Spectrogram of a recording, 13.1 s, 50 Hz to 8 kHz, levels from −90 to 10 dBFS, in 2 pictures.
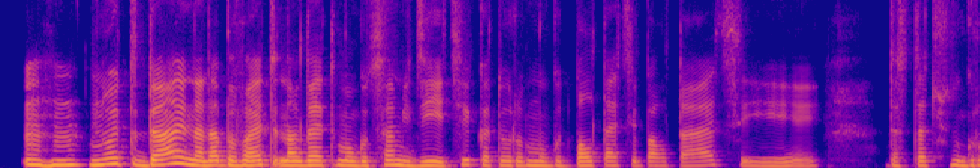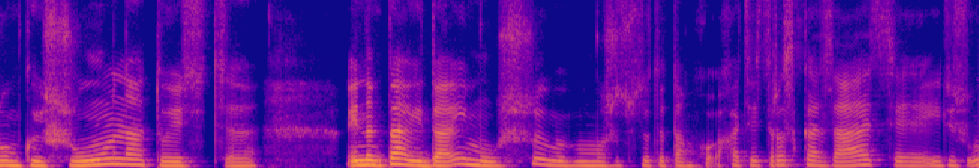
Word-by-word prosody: Мгм. 225 0 +5
Ну, 230 +3 +5
это 270 -4 +2
да, 230 +8 +6
иногда 210 -5 +6
бывает, 210 0 +3
иногда 205 0 +5
это 210 +1 -3
могут 195 -2 +2
сами 225 +1 +2
дети, 190 +3 0
которые 205 -2 -3
могут 195 -2 -2
болтать 195 +1 -2
и 195 - -6
болтать, 190 +3 -7
и 180 +1 -6 0.4
достаточно 200 +2 -5
громко 205 0 -1
и - - 0
шумно. 230 +6 -1
То 215 -3 -9
есть, 185 0 -8
э, 175 +1 -8 0.6
иногда 220 +4 +3
и, 205 - +2
да, 190 +1 0
и 255 +1 -4
муж, 190 -2 -5
э, 260 - -6
может 190 -3 -7
что-то 195 0 -12
там 185 -2 -11
хо - - -14
хотеть 205 -1 -12
рассказать, 215 +1 -7
э, 190 -1 -10
или 195 +1 -10
ж 195 - -15
у 215 - -6
200 Hz, 185 wpm, -20 LUFS, 190-220 Hz, 0.6 s, да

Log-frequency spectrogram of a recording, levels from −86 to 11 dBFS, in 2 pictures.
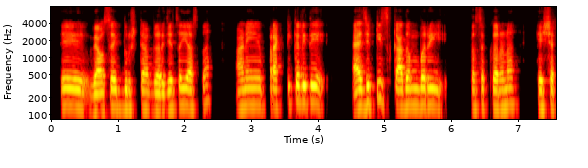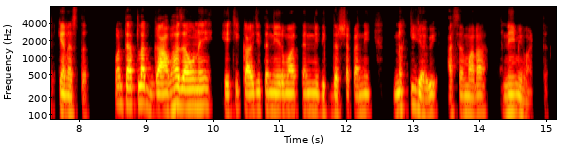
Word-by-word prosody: ते 145 -2 +2
व्यावसायिकदृष्ट्या 130 +2 +2
गरजेचंही 130 +5 +2
असतं 140 +4 -2 0.5
आणि 145 +1 -1
प्रॅक्टिकली 140 - +2
ते 325 0 +7 0.6
ॲज 140 +3 +5
इट 160 +3 0
इज 190 -3 -5
कादंबरी 145 +1 +3 0.5
तसं 135 +2 -4
करणं 140 +2 +2 0.4
हे 135 - +4
शक्य 130 -2 0
नसतं. 105 -1 -5 0.4
पण 160 - -4
त्यातला 150 +2 +5 0.2
गाभा 120 +6 +6
जाऊ 145 -1 +5
नये 145 +1 -1 0.3
याची 115 0 -5
काळजी 120 +1 +2
त्या 125 - -3
निर्मात्यांनी, 120 0 -2
दिग्दर्शकांनी 110 +1 -6 0.5
नक्की 130 +3 -8
घ्यावी, 115 -2 -1 0.2
असं 100 +2 -8
मला 110 +1 -2 0.3
नेहमी 115 -1 -2
वाटतं. 85 -2 -18
135 Hz, 125 wpm, -23 LUFS, 120-145 Hz, 0.6 s, ते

